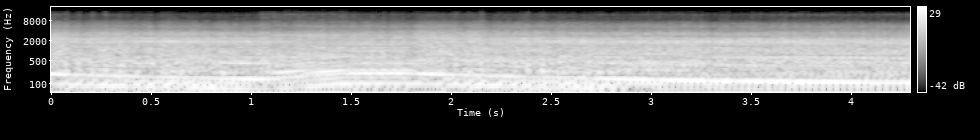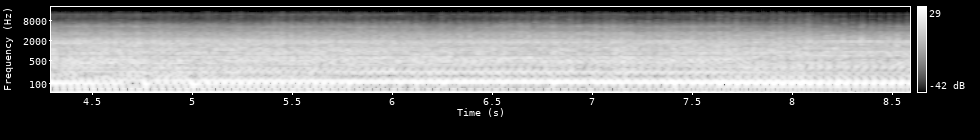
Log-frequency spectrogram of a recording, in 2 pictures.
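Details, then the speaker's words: Arctic Cat Prowler 500, warm engine idling after a brief rev: loud raspy puffing with a loose metallic buzz; exhaust leak, with the exhaust loose and rattling. "so anyway if you can hear it if you can tell there's an exhaust leak on this thing and it's super loud the exhaust rattles it's real loose"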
